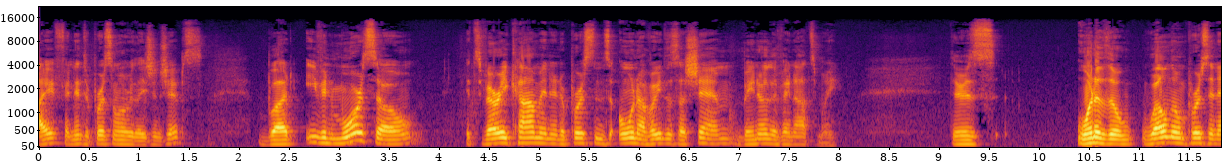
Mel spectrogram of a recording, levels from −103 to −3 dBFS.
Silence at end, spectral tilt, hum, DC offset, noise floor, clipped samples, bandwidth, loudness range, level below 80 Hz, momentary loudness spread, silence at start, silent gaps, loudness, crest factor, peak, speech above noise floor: 0 s; -5 dB/octave; none; under 0.1%; -58 dBFS; under 0.1%; 15 kHz; 8 LU; -58 dBFS; 15 LU; 0 s; none; -16 LUFS; 18 dB; 0 dBFS; 42 dB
